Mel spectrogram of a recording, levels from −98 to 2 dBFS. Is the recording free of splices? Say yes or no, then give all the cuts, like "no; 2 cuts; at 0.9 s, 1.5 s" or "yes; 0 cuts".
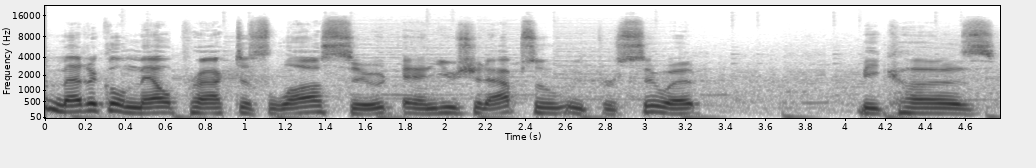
yes; 0 cuts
